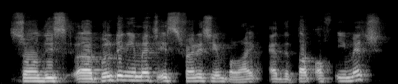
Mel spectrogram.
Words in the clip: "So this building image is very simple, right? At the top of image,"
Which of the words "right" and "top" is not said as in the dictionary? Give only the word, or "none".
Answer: right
